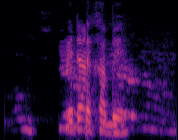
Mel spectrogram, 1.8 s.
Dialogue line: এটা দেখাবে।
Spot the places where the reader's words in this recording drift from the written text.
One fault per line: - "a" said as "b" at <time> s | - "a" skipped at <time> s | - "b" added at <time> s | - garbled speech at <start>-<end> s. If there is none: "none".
none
